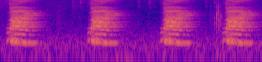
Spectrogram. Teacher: listen for the breathiness or the murmur in the vowel so you can see the two dots are under the vowel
